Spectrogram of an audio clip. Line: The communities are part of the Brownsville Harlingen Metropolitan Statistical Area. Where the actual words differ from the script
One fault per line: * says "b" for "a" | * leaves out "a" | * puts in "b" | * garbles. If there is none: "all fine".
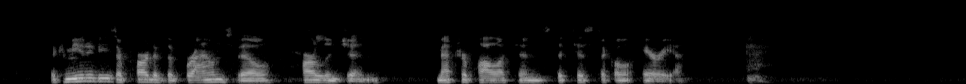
all fine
